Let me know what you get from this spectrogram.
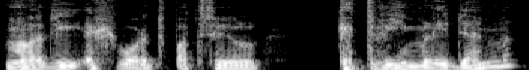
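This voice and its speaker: A man voicing a brisk, probing gentleman detective in an audiobook, husky and incisive in his questioning. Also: medium pitch, expressive, dry recording, studio quality, pitched above the performer's own voice.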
